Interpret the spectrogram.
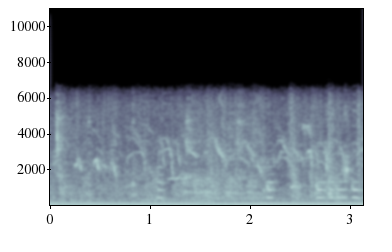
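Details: Several Brahma chicks peeping together, a dense chorus of thin, high, downslurred cheeps overlapping, over a steady low electrical hum.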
